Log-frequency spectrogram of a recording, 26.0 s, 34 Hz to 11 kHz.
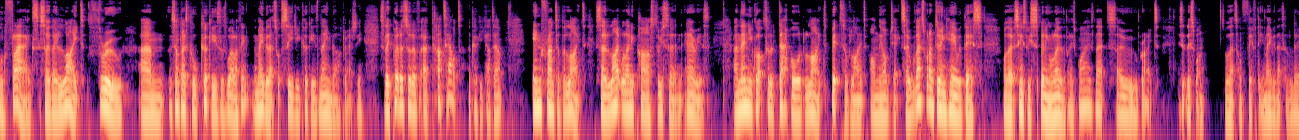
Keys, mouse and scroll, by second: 18.8 click, 19.7-21.5 middle drag, 21.5-22.2 scroll down 6, 22.2-23.4 middle drag, 23.4 click, 25.1-25.9 drag.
